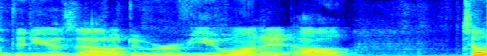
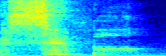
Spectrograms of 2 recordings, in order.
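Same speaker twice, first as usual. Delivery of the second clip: a mock hushed whisper; 4 dB quieter than usual. Captain America whispering the order, mock anticlimactic whisper. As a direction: breathe the word out with no voice. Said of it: "he whispers".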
